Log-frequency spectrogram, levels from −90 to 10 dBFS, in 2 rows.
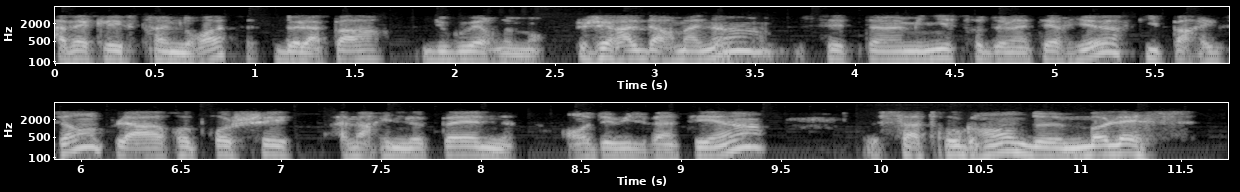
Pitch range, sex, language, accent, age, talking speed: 115-140 Hz, male, French, French, 60-79, 155 wpm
